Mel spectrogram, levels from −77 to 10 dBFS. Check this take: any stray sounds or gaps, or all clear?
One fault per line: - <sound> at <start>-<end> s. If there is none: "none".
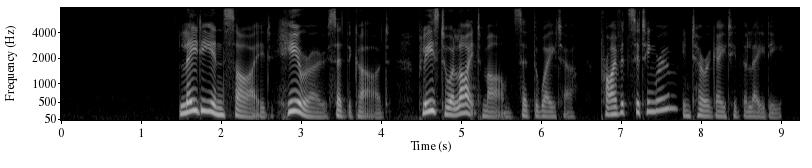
none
